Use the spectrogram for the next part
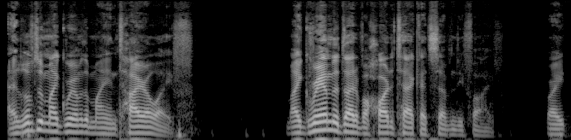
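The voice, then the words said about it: Speaks with a noticeable accent. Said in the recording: “because I have my accent and I speak the way I do”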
